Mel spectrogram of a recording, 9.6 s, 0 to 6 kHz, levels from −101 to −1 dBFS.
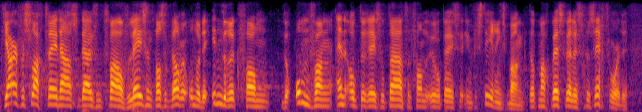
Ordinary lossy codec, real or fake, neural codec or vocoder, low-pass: Opus, 24 kbps; fake; codec, 44.1 kHz, 7.8 kbps, Pupu-Codec; 5.4 kHz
